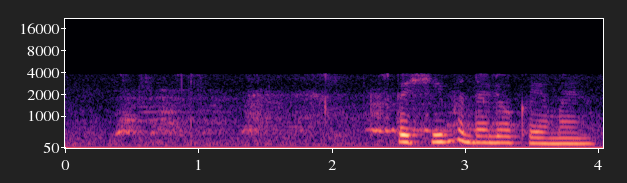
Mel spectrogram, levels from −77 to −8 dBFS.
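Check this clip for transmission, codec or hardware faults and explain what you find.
Nothing is amiss in this speech recording: the audio carries the narrow, telephone-band character of G.711 A-law coding, with everything above about 4 kHz absent as that format dictates and at most a faint grain riding on the signal, which fits an ordinary 64 kbps line doing its job.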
